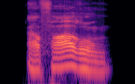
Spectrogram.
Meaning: experience (event through which empirical knowledge is gained)
- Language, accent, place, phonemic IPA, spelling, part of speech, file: German, Germany, Berlin, /ɛɐ̯ˈfaːʁʊŋ/, Erfahrung, noun, De-Erfahrung.ogg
